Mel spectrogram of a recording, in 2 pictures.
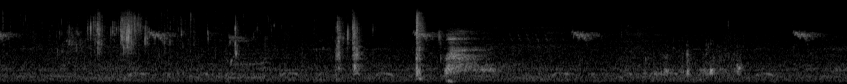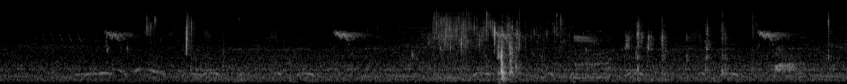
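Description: A small bird chirping, one short high chirp every couple of seconds, among scattered sharp clicks and light knocks.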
